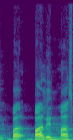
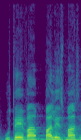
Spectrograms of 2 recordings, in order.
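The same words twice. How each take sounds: First: "valen" said slowly and carefully, after a restart on "va-"; corrected "valen más" spoken slowly; self-correction. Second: "vales" said by mistake for valen, with a stumble on "va-"; wrong verb form "vales" blurted mid-quote; slip of the tongue. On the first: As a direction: fix it to "valen más" deliberately. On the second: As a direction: let "vales más" slip out after a false start. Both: Real, not acted. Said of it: "perdón".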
